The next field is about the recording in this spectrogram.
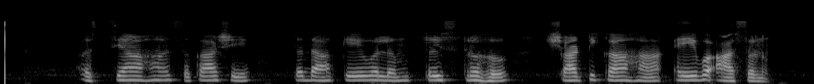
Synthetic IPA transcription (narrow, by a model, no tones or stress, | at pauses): əsjaːɦasɐkaːɕe | t̪ɐd̪ʱakeːʋɐlɐmtɾist̪ɾəɦɐ | ɕaːʈikaːɦaeːʋɐʔaːsɐɳ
